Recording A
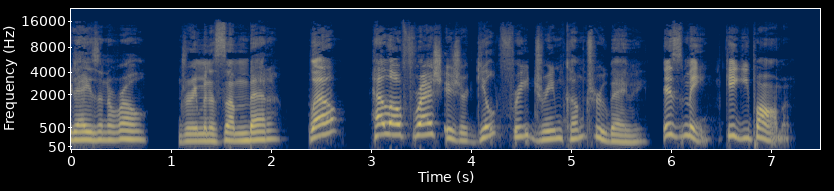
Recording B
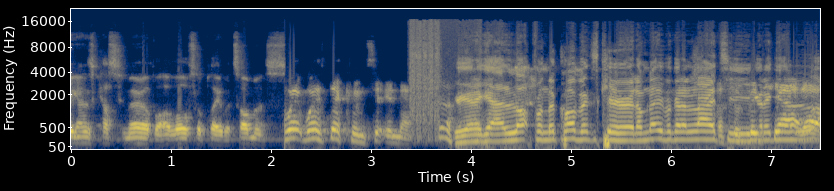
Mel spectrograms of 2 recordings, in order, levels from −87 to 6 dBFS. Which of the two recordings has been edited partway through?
B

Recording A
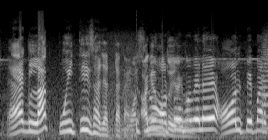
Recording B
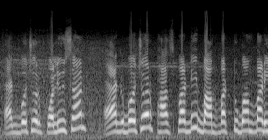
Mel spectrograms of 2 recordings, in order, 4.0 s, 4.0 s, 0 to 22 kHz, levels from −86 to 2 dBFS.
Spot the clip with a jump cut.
A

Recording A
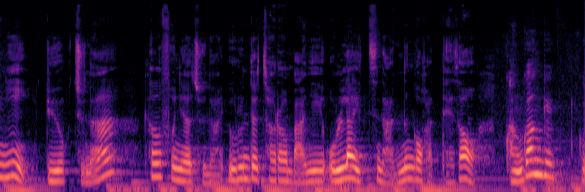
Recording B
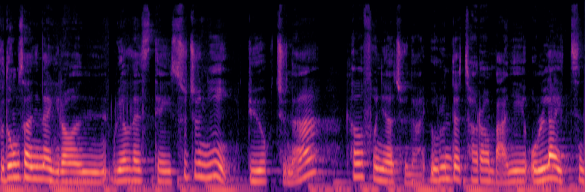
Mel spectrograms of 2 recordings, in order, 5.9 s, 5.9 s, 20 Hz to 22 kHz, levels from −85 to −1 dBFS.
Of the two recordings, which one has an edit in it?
A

